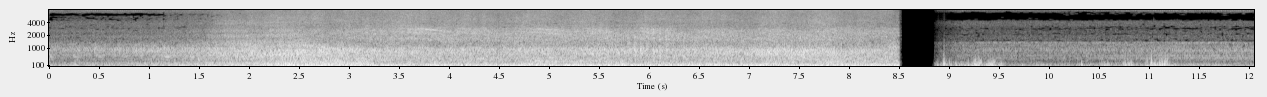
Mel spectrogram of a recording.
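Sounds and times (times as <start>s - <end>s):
train passing at speed: 0.0s - 8.5s
wheels rumbling on rail: 0.0s - 12.0s.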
